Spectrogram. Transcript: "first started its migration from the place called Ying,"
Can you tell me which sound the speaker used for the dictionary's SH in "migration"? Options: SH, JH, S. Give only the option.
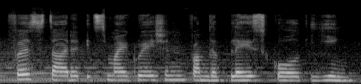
SH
